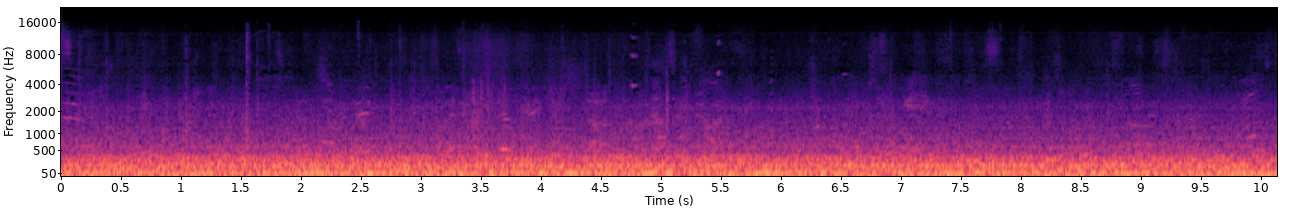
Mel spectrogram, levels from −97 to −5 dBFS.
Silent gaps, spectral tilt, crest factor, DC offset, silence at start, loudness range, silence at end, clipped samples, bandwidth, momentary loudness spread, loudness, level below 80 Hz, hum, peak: none; -9.5 dB/octave; 12 dB; under 0.1%; 0 s; 0 LU; 0 s; under 0.1%; 10 kHz; 1 LU; -32 LUFS; -32 dBFS; none; -18 dBFS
